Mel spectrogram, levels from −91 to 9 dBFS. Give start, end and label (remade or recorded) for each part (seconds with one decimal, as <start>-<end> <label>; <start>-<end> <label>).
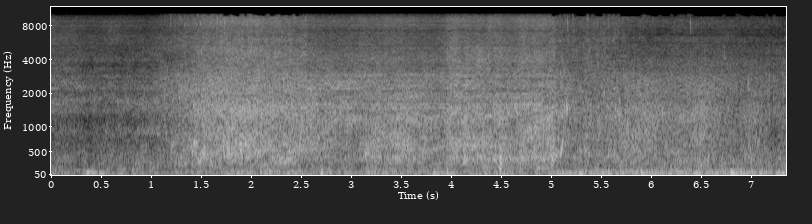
0.0-1.1 remade; 1.1-2.5 recorded; 2.5-5.0 remade; 5.0-7.4 recorded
